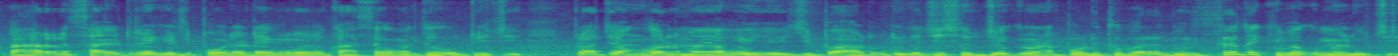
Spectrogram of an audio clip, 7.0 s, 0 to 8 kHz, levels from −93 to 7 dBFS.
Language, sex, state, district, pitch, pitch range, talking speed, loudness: Odia, male, Odisha, Malkangiri, 190 Hz, 175-210 Hz, 190 wpm, -12 LUFS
